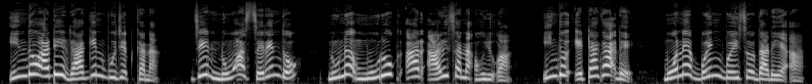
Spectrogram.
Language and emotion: Santali, angry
